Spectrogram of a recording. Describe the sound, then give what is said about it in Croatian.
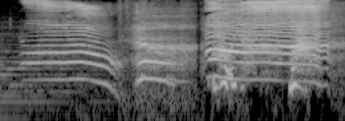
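A baby crying in three high, wailing bursts. The first is long and falls in pitch at its end, then comes a short sob, then a loud, sustained final wail. “Faunčić je plakao.”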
